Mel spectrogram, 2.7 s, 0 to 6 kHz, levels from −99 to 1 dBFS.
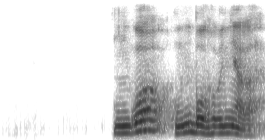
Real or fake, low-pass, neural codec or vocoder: fake; 5.4 kHz; codec, 16 kHz, 4.8 kbps, FACodec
